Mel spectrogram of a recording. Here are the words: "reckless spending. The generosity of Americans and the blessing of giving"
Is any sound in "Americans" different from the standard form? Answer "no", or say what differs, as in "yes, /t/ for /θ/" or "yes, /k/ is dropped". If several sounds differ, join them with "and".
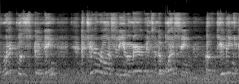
no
